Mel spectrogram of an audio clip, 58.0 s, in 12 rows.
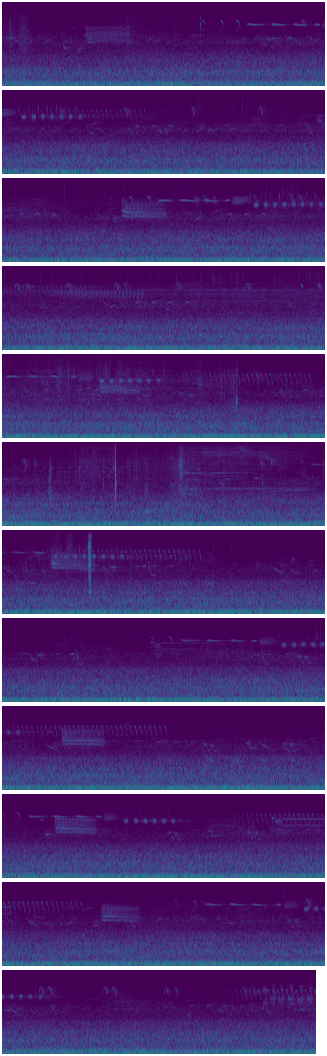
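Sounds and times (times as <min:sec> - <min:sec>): low outdoor rumble: 0:00.0 - 0:58.0.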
